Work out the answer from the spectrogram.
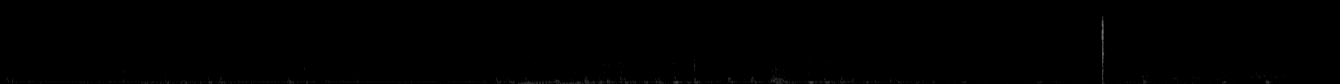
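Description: Faint typing on a computer keyboard: irregular key clicks, busiest about halfway through, over a low steady hum. One sharp, much louder click comes near the end.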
